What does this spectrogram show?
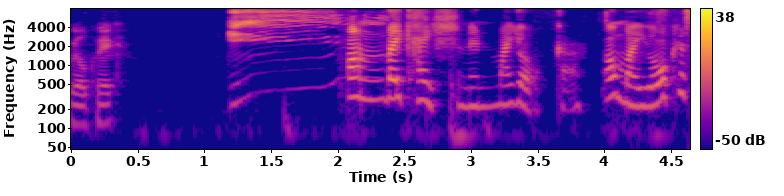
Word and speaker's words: Mallorca: Oh it's my pronounced gosh, yes. Mallorca.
